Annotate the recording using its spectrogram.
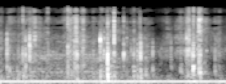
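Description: Clear plastic binder sleeves crinkling as a photocard is pushed into a pocket page: soft, irregular rustles with small clicks.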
